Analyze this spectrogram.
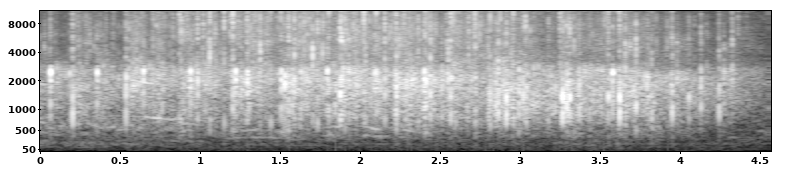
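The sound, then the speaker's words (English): A small crowd gives a quiet, polite golf clap: soft, scattered hand claps blending into a steady patter for several seconds, restrained, with no cheering or voices. “Oh, I because y'all gave me a golf clap, I took a golf swing.”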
